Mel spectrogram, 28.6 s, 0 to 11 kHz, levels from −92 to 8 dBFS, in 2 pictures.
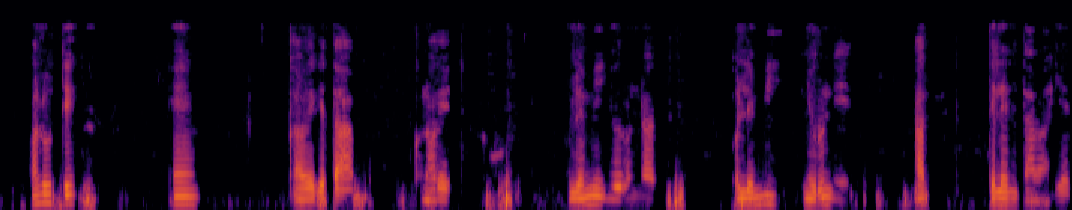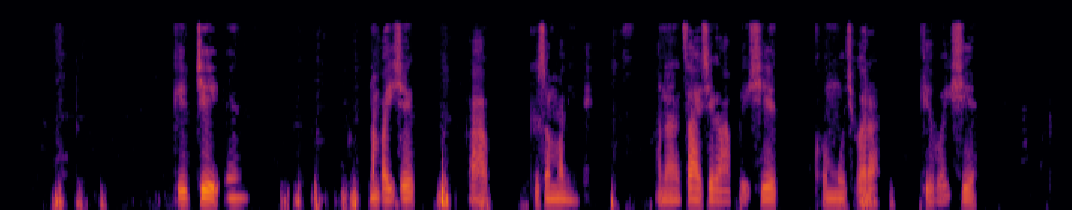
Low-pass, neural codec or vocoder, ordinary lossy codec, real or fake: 7.2 kHz; none; none; real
